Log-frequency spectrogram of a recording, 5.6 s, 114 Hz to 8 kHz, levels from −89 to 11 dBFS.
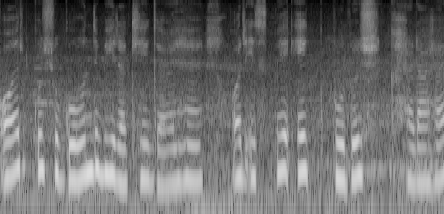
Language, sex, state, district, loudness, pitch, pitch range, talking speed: Hindi, female, Jharkhand, Ranchi, -15 LUFS, 235 Hz, 220-255 Hz, 140 wpm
